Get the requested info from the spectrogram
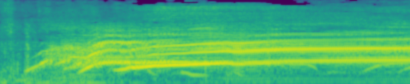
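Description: Several people yelling together in one loud, long held shout that starts suddenly and rises in pitch at the start, with shorter cries breaking in over it.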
